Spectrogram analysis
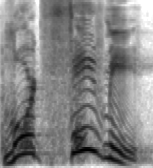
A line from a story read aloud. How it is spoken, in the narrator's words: he shouted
